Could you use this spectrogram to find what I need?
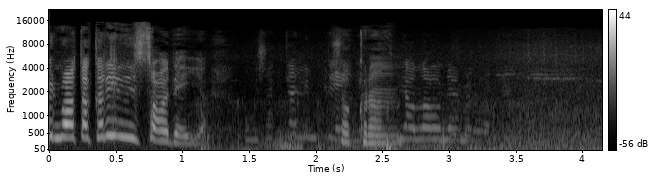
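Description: A woman speaks into a microphone close by, with animation.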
